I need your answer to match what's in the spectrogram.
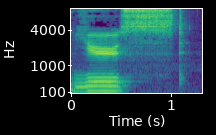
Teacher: when I say used, I don't vocalize the S, and so that's why you get the S sound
